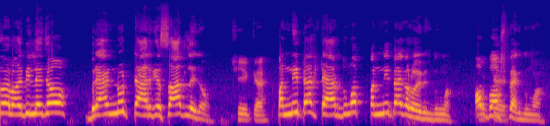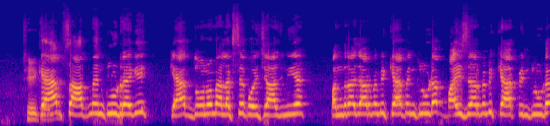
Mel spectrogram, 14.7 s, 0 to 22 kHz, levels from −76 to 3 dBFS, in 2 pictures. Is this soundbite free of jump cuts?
yes; 0 cuts

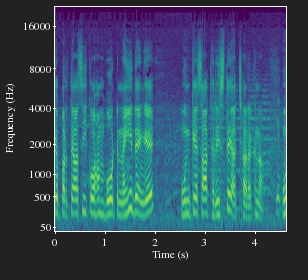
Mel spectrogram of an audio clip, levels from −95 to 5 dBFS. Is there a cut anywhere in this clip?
no; 0 cuts

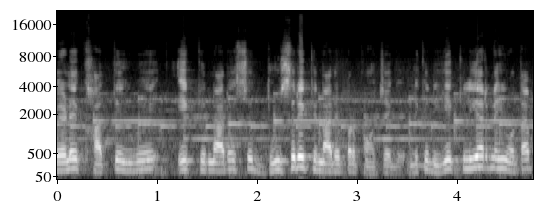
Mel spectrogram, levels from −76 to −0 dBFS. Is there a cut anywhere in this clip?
no; 0 cuts

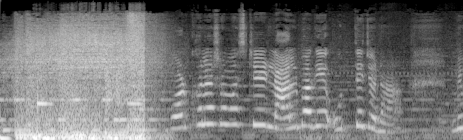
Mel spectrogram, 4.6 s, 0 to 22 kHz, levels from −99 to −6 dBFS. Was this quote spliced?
yes; 1 cut; at 1.6 s

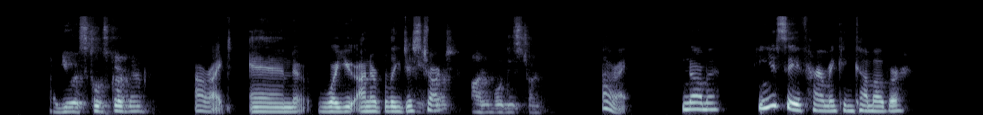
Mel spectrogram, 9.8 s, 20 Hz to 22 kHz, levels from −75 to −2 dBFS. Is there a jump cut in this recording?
no; 0 cuts

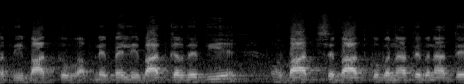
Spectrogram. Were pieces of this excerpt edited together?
no; 0 cuts

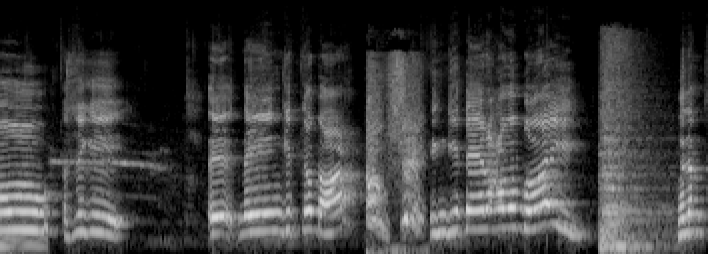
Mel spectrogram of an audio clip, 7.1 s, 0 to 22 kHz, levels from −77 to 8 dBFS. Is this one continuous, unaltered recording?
yes; 0 cuts

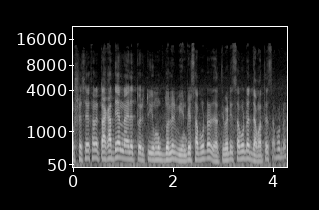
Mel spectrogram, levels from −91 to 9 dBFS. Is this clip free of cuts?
yes; 0 cuts

